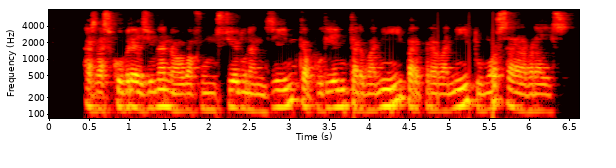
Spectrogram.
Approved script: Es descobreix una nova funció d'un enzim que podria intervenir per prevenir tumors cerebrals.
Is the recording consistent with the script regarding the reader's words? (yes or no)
yes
